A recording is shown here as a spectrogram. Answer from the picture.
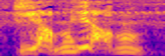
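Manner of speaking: lightly hammed-up delight; gleeful cry. A narrator's reading. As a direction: pipe up eagerly at the sight of food. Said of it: "cried Monkey".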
